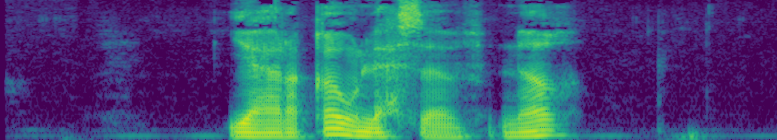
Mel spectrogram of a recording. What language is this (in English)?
Kabyle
